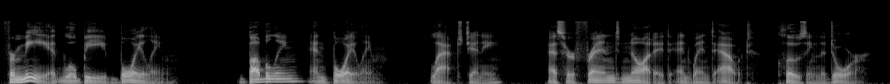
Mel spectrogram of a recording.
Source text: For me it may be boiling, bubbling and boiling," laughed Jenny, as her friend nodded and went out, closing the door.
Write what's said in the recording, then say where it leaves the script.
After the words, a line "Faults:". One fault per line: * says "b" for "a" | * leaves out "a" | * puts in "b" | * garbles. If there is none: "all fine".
For me it will be boiling, bubbling and boiling," laughed Jenny, as her friend nodded and went out, closing the door.
Faults:
* says "will" for "may"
